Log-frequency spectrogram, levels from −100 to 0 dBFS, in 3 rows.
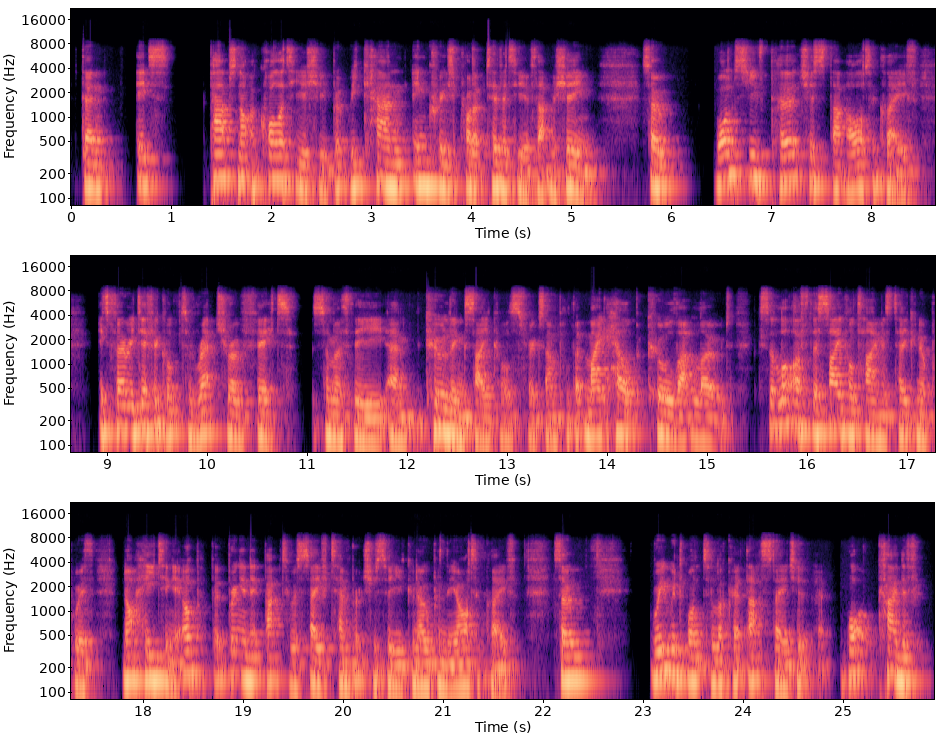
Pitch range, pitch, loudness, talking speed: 120-145 Hz, 135 Hz, -22 LUFS, 190 wpm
